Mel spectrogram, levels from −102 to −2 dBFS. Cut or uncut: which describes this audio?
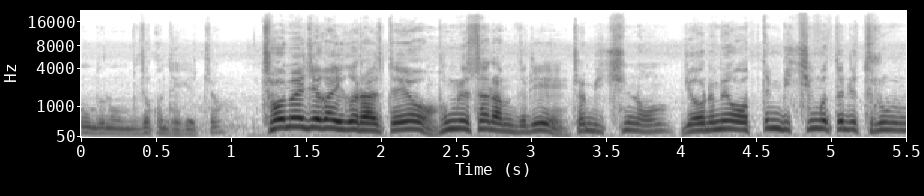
uncut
